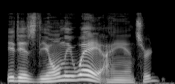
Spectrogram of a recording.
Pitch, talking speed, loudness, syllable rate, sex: 150 Hz, 240 wpm, -16 LUFS, 6.4 syllables/s, male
